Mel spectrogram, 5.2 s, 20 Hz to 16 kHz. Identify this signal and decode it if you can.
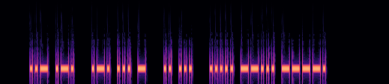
Morse code, heard as a keyed tone, about 34 wpm, 700 Hz. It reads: UR RST IS 579
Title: Common QSO Phrases 35wpm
